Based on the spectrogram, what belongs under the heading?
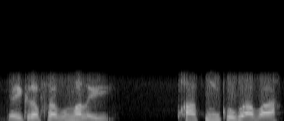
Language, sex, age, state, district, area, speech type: Bodo, female, 60+, Assam, Udalguri, rural, conversation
